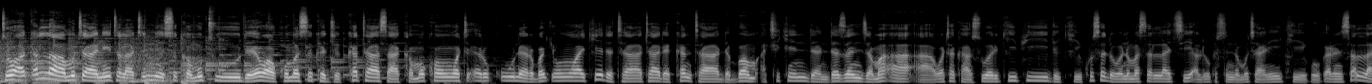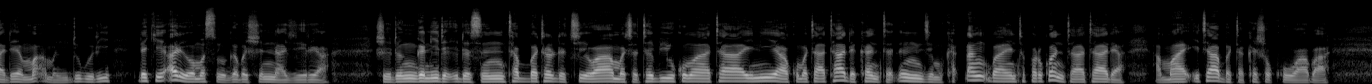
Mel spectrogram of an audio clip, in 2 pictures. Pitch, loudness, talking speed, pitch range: 145 Hz, -25 LUFS, 155 wpm, 125-165 Hz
